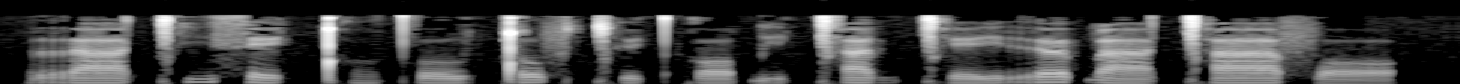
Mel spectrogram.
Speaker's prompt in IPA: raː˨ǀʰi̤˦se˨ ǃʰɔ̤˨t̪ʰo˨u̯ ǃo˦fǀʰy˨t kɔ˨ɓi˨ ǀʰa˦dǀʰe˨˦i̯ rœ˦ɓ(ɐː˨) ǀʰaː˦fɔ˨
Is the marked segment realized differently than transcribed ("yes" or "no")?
yes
